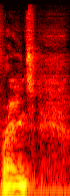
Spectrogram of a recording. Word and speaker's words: VRAINS: So they introduced links in the series Vrain, I think pronounced Vrains, where it's part of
